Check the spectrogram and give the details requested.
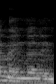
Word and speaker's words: manganin: Wire का जो material है वो होता है आपका कांस्टेंट, या तो कांस्टेंट का हो गया, मैंगानीन का हो गया, अलॉय है हाँ, ये कांस्टेंट है क्या?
